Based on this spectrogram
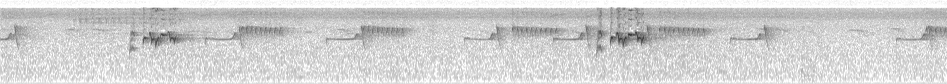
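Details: Sooty-headed bulbul calls while birds are being lured in and others come to perch nearby: short high notes that step upward, repeated about every second, with two louder buzzy, chattering bursts mixed in over a faint steady hiss.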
